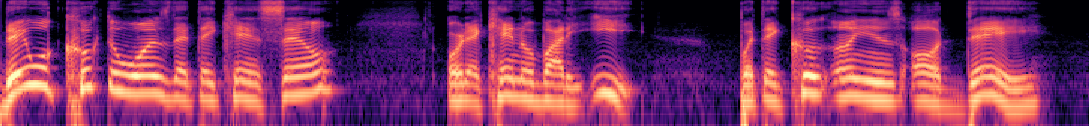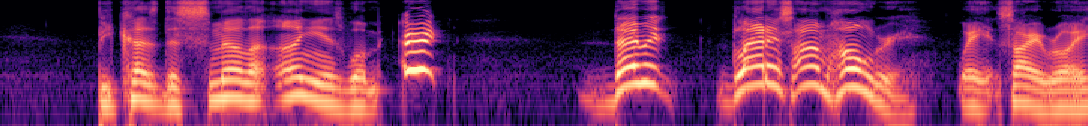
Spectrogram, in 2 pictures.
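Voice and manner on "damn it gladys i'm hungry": horrible, fake, high-pitched Southern accent. Speaker imagines someone smelling onions cooking all day: horrible southern accent. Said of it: "That was a horrible Southern accent".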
